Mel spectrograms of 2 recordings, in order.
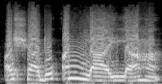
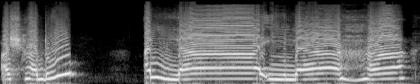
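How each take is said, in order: First: The n is pronounced separately before la. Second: The n merges fully into a doubled l. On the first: The speaker calls it wrong. "ज्यादातर बच्चे पढ़ते हैं ... तो ये पढ़ना गलत है" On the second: The speaker calls it right. "हमजा को लाम से मिलाएंगे और गुन्ना नहीं करेंगे, तो अन नहीं पढ़ेंगे, अल पढ़ेंगे"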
